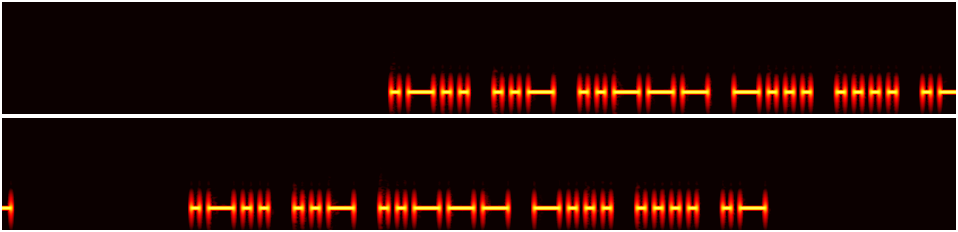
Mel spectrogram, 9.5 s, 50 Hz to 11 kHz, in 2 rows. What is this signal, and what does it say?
Morse code, heard as a keyed tone, about 27 wpm, 700 Hz. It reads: LU2BHA LU2BHA
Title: DXCC-100 Call Signs - 6 Characters - Repeated 2x - 28wpm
